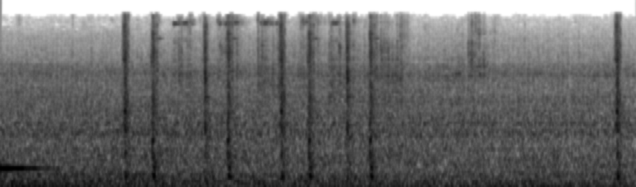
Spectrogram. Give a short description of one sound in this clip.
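Coins clink into a tray.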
